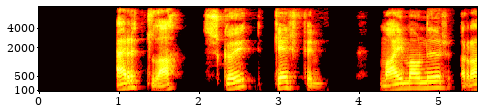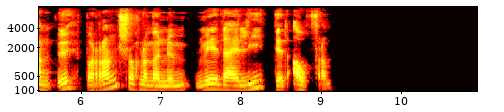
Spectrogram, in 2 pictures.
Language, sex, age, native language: Icelandic, male, 18-19, Icelandic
